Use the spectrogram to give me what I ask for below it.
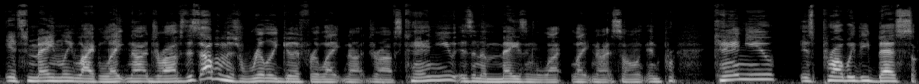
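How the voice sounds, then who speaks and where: Stuffy-nosed guy reviewing an album, kinda high voice, super dry no room sound, rambles and corrects himself a lot. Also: dry recording. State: congested, nasal from a coming cold. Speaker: music reviewer. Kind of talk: casual spoken album review.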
